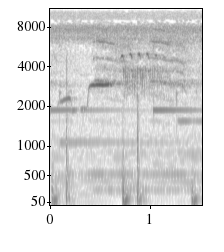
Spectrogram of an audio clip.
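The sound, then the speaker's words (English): Birds chirp faintly in the background over a steady ambient hum, with a few soft, irregular thuds breaking in. No one speaks. “I called forth the ambient sounds of the threshold, the soft tinkle of wind chimes, the gentle caress of a breeze, and the chirping of birds.”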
